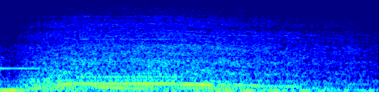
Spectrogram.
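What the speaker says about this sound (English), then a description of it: "Let's start the car up real quick." A car engine cranks and starts, then settles into a steady low idle with a rising whine as it catches, loud and close with no talk over it.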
